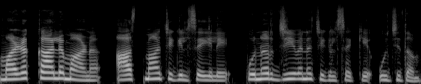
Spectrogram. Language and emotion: Malayalam, neutral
